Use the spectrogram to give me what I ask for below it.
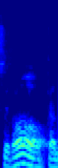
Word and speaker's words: صراط: সদটা আর একটু মোটা করতে হবে, সিরাত।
